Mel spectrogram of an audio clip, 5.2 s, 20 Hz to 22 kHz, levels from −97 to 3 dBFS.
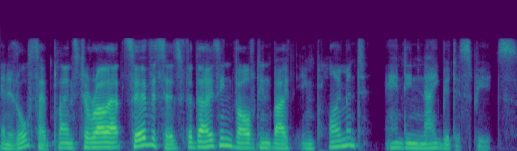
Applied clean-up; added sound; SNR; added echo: none; none; none; none.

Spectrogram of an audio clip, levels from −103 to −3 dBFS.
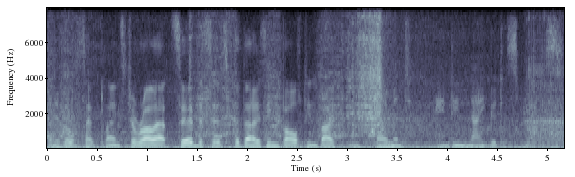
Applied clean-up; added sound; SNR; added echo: none; Truck; 6 dB; none.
